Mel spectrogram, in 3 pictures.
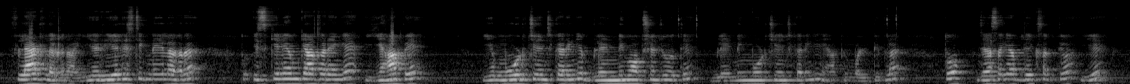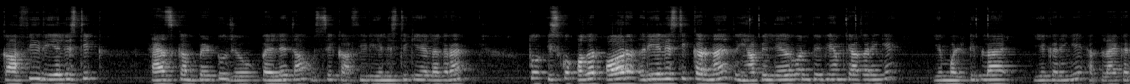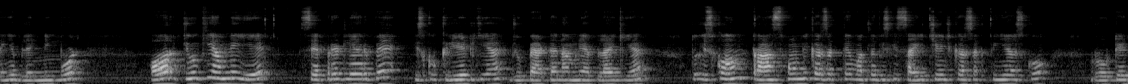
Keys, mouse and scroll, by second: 2.3 ctrl+-, 6.7 click, 10.4 ctrl+=, 18.8 click, 18.8 click, 25.2 click, 27.6 ctrl+-, 30.1-33.8 drag.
